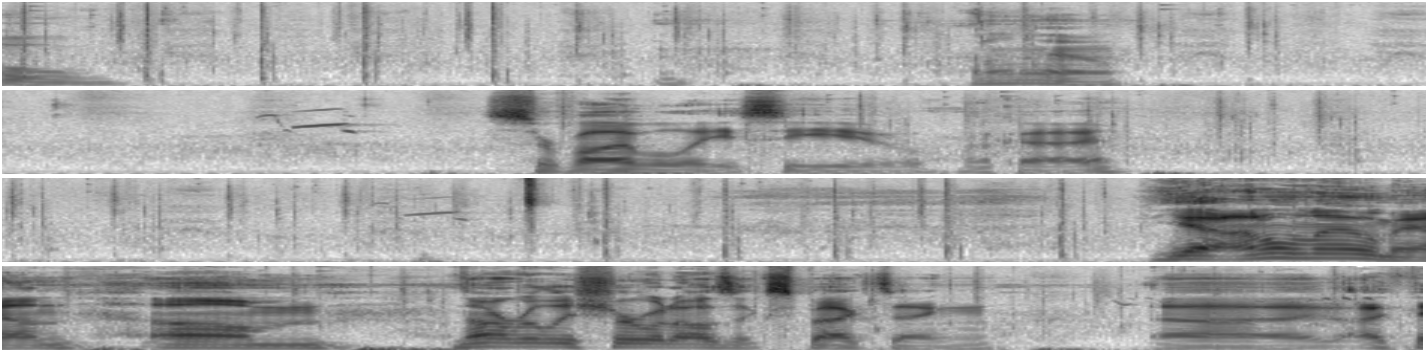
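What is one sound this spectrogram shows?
Footsteps run quickly through dry grass.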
